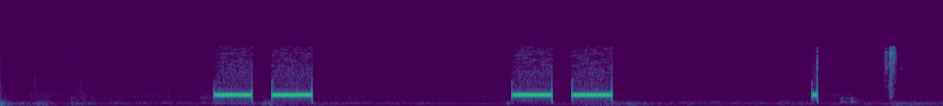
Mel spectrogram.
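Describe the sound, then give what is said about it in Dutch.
Telephone ringback as a call tries to reach someone in England: two double rings, each a pair of short, steady buzzing tones, separated by a quiet gap. A few brief faint clicks follow. “proberen te bellen. Ja. Kijken of die opneemt.”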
